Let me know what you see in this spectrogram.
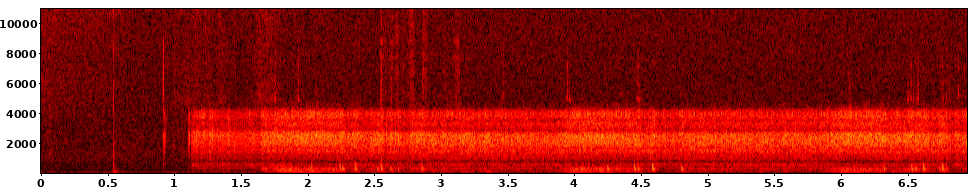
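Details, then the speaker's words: Recorded breath sounds with repeated clusters of loud, low-pitched pops late in each breath: coarse crackles. "that popping at the end all right here we go again let me play it again for you and I'll try to make a visual when the crackles are happening"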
